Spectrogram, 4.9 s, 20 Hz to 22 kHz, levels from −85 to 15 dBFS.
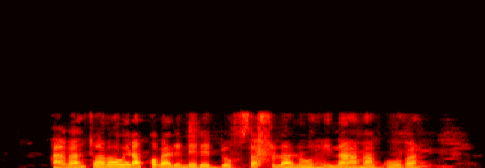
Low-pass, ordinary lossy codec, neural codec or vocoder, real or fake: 7.2 kHz; Opus, 64 kbps; codec, 16 kHz in and 24 kHz out, 1.1 kbps, FireRedTTS-2 codec; fake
